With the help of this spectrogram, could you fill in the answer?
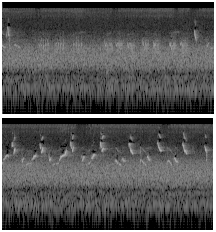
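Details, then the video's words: Small unnamed songbird heard during a lunch break: faint notes at first, then a lively series of sharp high downslurred chirps, about two per second, against continuous low background noise. "Happy bird"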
